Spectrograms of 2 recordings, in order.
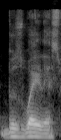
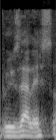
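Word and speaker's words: Buzelis: Um, by the way, I I I got in trouble with our editor for pronouncing his name wrong because apparently I said Boseis, which sounded too much like Bruce Willis. Um, but Bzelis, I hope I'm saying that correctly today.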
